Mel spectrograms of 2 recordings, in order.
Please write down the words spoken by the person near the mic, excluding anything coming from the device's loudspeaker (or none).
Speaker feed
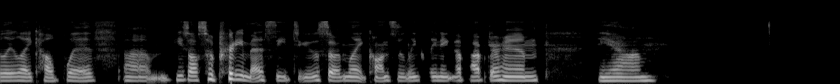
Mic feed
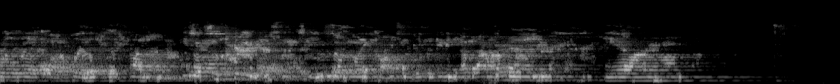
none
